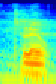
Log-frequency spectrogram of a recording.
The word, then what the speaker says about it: Blau: victim uh Ellen Blau I think I'm saying that right blue it's pronounced blue blue okay fine whatever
